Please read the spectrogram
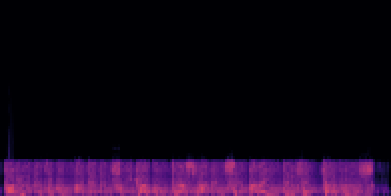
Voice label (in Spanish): dialogs spanish; War Thunder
